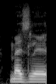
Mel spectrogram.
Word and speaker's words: Meslier: issued an apology to meslier silent s and there's a strong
